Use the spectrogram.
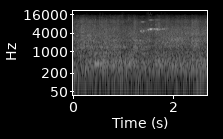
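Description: Freight train with a distributed power locomotive at full throttle, a steady loud rumble of wheels on rail with a brief high wheel squeal, heard close and continuous with no talk.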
